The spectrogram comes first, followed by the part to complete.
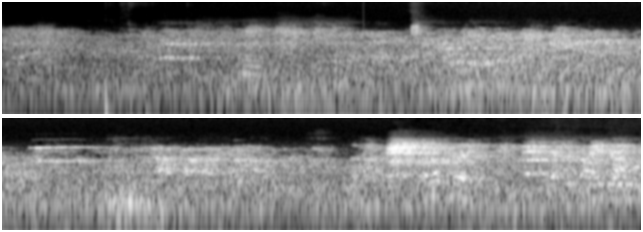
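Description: Steady hum and rumble of machinery in a garment screen-printing workshop, getting slightly louder, with indistinct voices in the background.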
